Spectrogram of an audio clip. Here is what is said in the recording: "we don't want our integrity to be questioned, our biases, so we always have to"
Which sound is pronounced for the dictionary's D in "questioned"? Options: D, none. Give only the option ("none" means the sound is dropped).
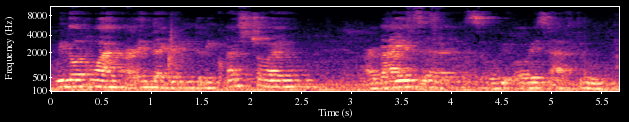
none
